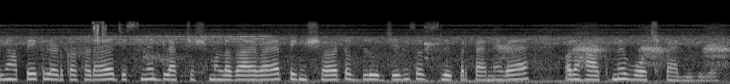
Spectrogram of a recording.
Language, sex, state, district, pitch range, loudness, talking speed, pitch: Hindi, female, Uttar Pradesh, Muzaffarnagar, 215-235 Hz, -23 LUFS, 230 wpm, 220 Hz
